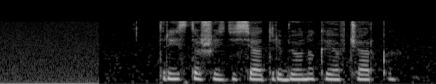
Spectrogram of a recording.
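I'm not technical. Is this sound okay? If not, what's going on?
No. From about 0.99 s to the end, there is overdone noise removal. A noise-cleaning step was set too strong. It removes quiet parts of the voice along with the room noise. The background drops and breaks up into twinkling specks.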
